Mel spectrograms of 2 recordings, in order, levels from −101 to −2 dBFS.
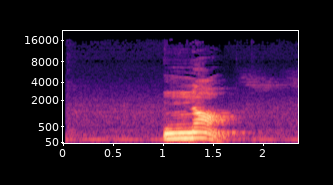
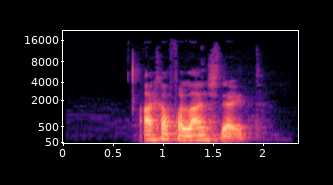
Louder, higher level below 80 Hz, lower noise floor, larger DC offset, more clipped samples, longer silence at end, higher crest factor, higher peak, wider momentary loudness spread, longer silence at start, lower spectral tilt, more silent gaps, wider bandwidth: first, -12 LUFS vs -17 LUFS; first, -54 dBFS vs -62 dBFS; second, -46 dBFS vs -74 dBFS; neither; neither; first, 0.65 s vs 0.5 s; about the same, 14 dB vs 18 dB; about the same, -2 dBFS vs -2 dBFS; first, 18 LU vs 6 LU; first, 1 s vs 0.8 s; first, -9 dB/octave vs -7 dB/octave; neither; second, 6.8 kHz vs 12 kHz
